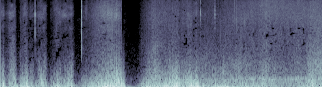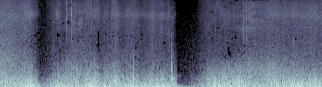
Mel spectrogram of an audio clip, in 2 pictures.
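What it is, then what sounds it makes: Faux fur microphone windscreen being scratched. Long acrylic nails scratch a fluffy synthetic faux fur microphone windscreen close up, producing a dense, muffled rustling rumble concentrated in the low end. The scratching is continuous and textured, broken by a few brief pauses where the nails lift off the fur.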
